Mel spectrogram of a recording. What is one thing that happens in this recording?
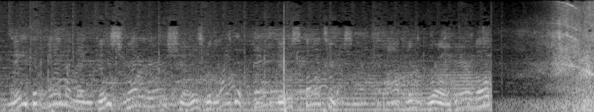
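Fireworks bang and crackle overhead.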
